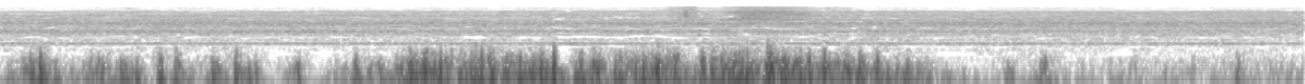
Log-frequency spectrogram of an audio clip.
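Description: Low, uneven rumbling and crackling noise, loudest in the middle and dying down near the end, with a faint steady tone above it.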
